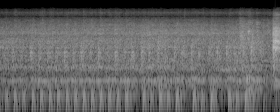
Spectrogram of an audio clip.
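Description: Steady, even low thump at idle with no knocks or misses, then a brief blip near the end; engine idling normally on choke.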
